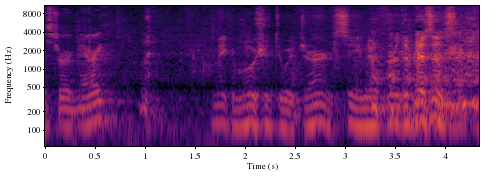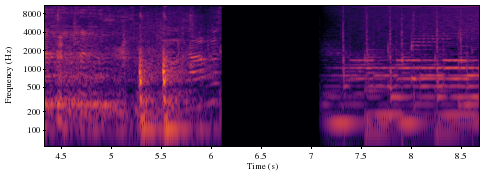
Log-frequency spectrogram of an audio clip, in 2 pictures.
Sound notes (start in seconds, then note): 3.2 laughing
